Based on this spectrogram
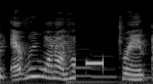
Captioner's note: beep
